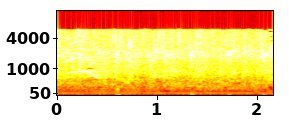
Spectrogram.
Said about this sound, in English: Clap your hands, somebody.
